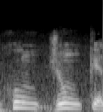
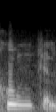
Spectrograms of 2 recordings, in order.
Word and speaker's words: Juncker: Se reúne ni más ni menos que con Juncker, le pronuncian algunos, Juncker dicen otros, el responsable de esta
